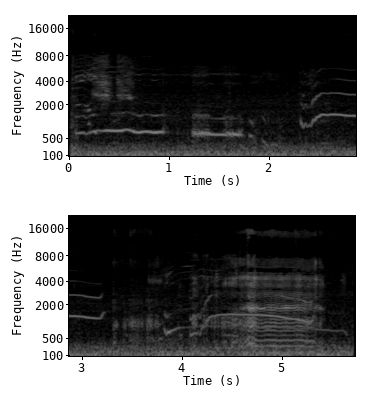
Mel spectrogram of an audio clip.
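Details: Tiny baby Chihuahua puppy howling: thin, high, wavering tones, some flat and some swooping upward then holding, in a series of short howls separated by brief pauses, over a low background rumble.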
